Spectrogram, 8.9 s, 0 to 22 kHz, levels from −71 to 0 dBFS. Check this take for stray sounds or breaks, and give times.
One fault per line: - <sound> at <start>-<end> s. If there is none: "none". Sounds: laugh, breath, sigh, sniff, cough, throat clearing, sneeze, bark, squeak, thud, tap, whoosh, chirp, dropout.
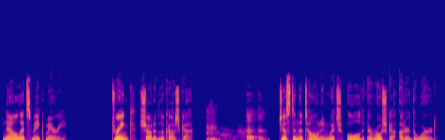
- laugh at 4.1-5.4 s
